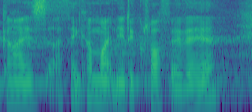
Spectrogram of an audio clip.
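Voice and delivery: quiet calm voice. After hot coffee spilled on their lap, retelling a quiet, calm remark. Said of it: "very quietly and calmly said".

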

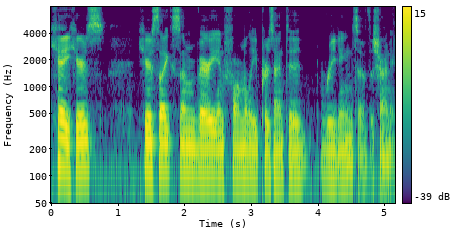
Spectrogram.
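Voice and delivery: ordinary delivery

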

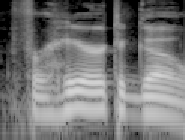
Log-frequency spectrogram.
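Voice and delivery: very slow, teeth-gritted, through clenched teeth. Retelling what she asked him after he ordered, imitating talking through clenched teeth. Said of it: "And she went with clenched teeth".

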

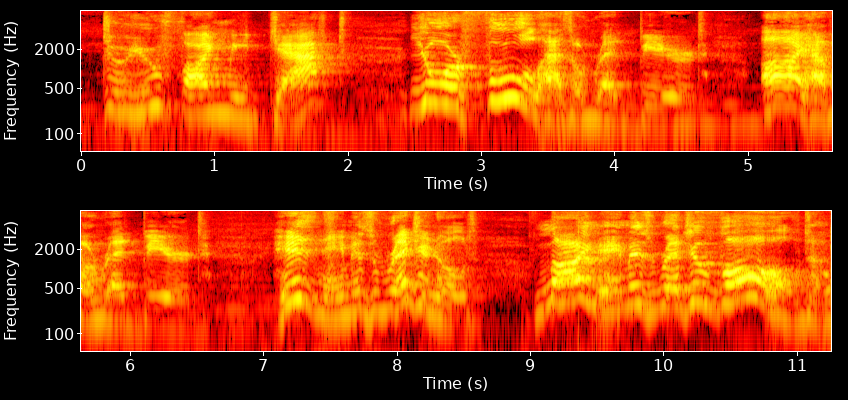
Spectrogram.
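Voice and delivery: very loud growl, pushed up high in pitch. A player's character confronts a ringleader during the game; growling. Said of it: "in a growl".

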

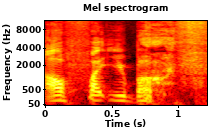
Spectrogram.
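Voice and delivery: slow, high, loud, drawn-out yelling. Retelling what the listener yelled on the street: imitating someone yelling. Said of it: "started yelling".

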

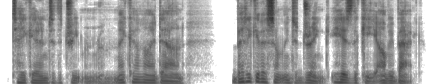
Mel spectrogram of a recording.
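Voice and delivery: usual speaking voice

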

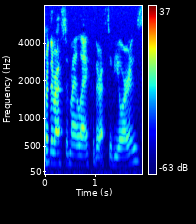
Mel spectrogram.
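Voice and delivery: ordinary talk, nothing marked

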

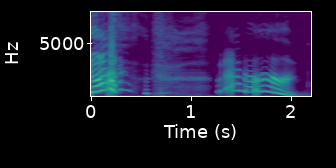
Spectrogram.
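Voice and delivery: high, pained scream, yelping in pain. When she pulls the needle out, the speaker acts out his reply, retelling a scream of pain. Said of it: "he screams like".

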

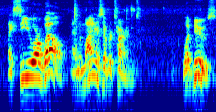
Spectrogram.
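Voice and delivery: very loud, booming bellow that echoes. Game master speaking as the arch-chaplain, in a bellowing, echoing voice. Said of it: "speaks in a bellowing voice that echoes".

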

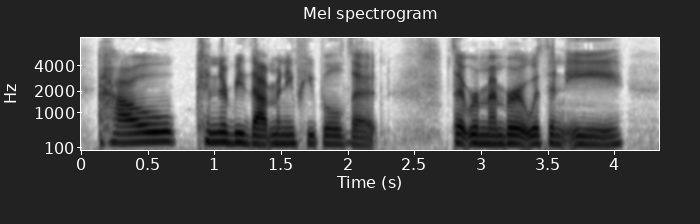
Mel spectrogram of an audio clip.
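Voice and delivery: ordinary talk

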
